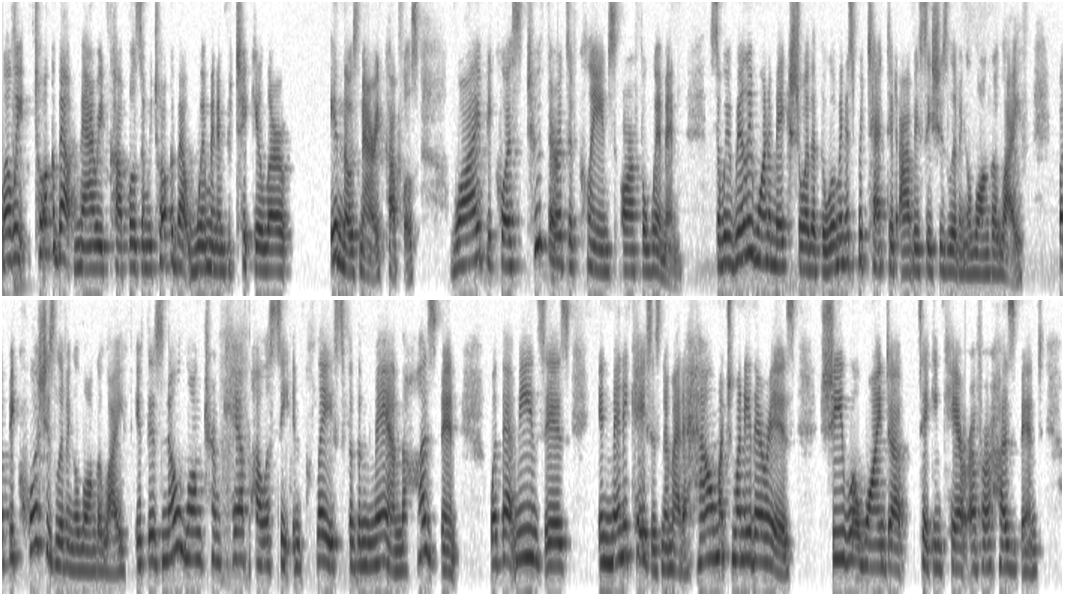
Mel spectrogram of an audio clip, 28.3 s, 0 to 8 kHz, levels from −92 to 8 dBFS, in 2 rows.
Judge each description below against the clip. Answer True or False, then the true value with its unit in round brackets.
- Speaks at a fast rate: False (185 wpm)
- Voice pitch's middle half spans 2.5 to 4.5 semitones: False (5.1 semitones)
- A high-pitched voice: True (205 Hz)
